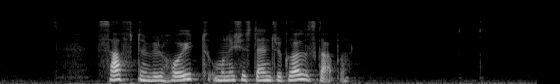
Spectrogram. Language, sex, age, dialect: Faroese, female, 36-60, Norðuroyggjar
